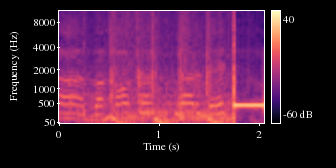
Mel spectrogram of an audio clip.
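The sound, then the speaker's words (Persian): A single steady telephone tone as a caller's line is connected. It is loud and plain and follows a stretch of music. “میریم اولین تماس را وصل میسازیم ببینیم که کی است، از کجا تماس گرفته.”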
